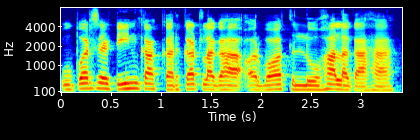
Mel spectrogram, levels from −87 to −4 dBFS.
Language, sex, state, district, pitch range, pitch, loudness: Hindi, male, Jharkhand, Garhwa, 150-175 Hz, 155 Hz, -17 LUFS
